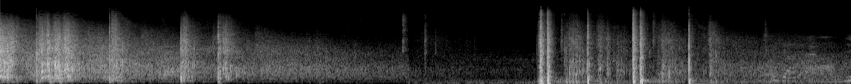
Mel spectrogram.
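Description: Shotgun blasts crack out at a quail tower shoot, several loud reports in an irregular sequence with a quieter gap between bursts, the last cluster of shots coming close together.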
